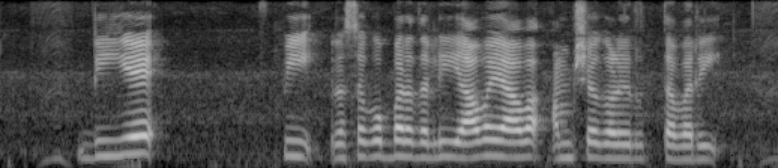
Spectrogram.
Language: Kannada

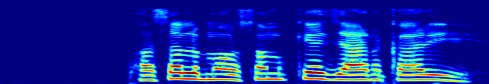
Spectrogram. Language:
Magahi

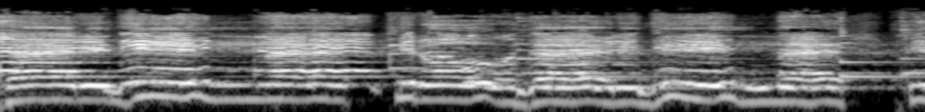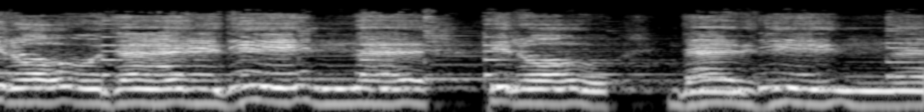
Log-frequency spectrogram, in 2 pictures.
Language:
Turkish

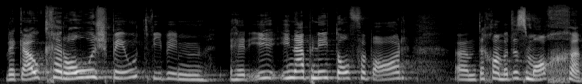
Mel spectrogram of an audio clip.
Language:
Swiss German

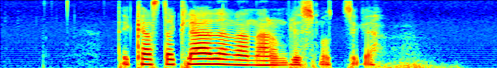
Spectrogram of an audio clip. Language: Swedish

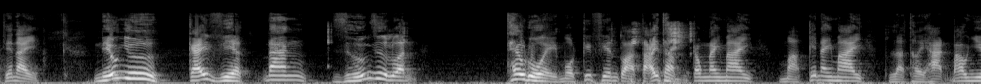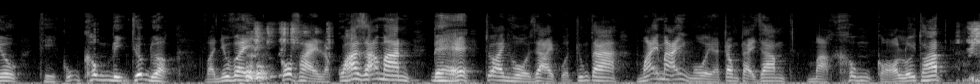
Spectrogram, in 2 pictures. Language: Vietnamese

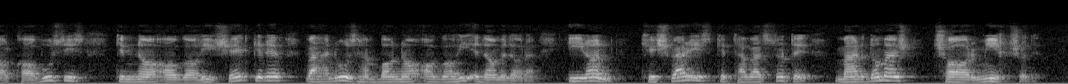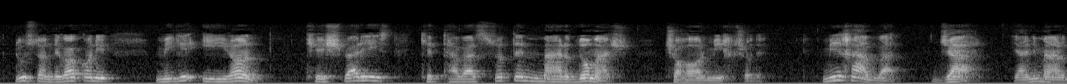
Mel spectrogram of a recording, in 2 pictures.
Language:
Persian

